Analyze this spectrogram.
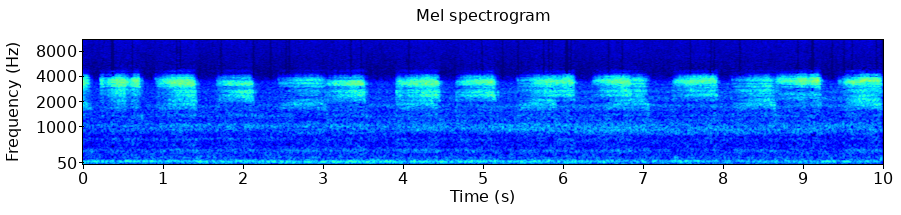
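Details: Dawn at an owl nest on March 26 2016, around 5:50 AM, when a gopher and a mouse are brought in. Steady rasping hisses come in short bursts, over a dozen in ten seconds, over a low hum.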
